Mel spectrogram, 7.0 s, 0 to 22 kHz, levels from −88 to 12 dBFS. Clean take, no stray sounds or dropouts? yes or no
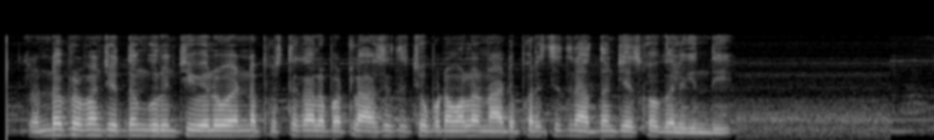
yes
